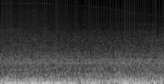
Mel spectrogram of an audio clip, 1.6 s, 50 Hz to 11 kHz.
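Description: A heavy truck rumbles past close by, heard from inside a 2019 Honda Passport, a steady low engine drone with a hiss of air brakes, loud and continuous.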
